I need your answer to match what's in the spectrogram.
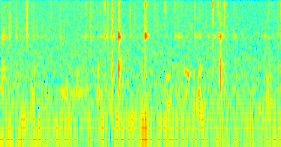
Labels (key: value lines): label: ambient
recorder: HydroMoth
